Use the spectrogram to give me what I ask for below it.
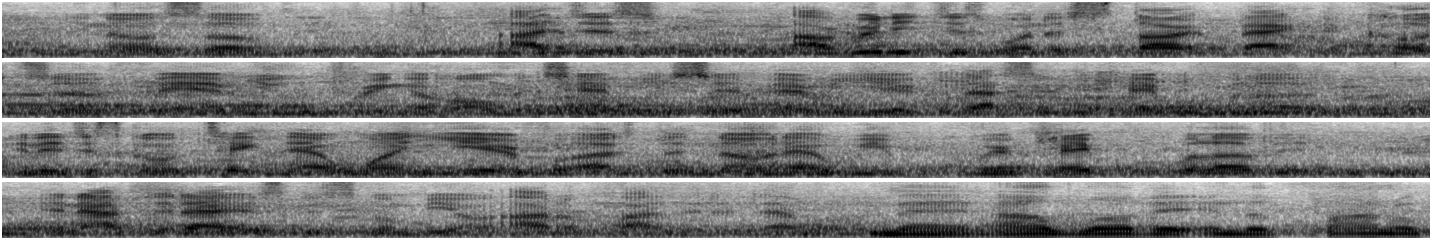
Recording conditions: busy venue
